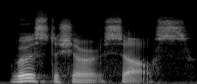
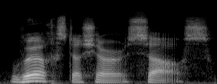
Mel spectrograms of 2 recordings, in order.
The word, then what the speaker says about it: Worcestershire sauce: sauce one more time Worcestershire sauce so you don't say the RS mainly you say Worcestershire sauce yes so we cut it in pieces you say were stir share sauce were structure sauce yes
